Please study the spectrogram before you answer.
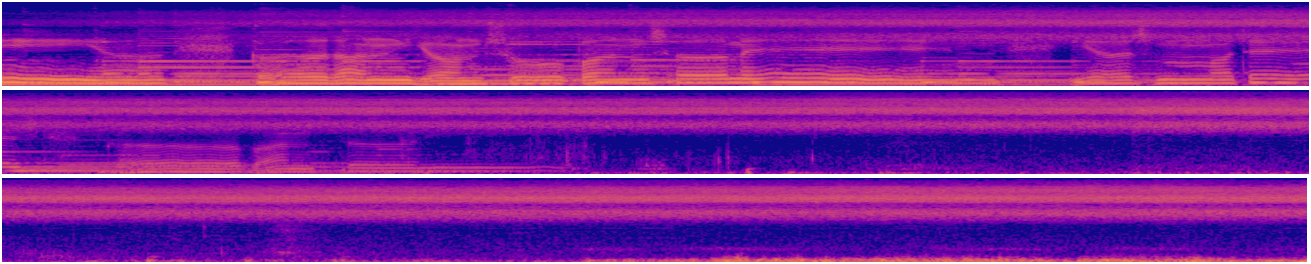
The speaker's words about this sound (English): The cicadas are buzzing merrily. A day in midsummer on Ibiza has definitely begun. And here in this little clearing in the woods, I've got the cicadas on surround sound.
